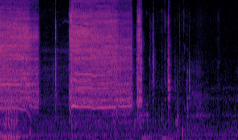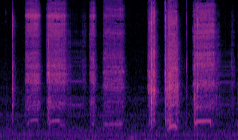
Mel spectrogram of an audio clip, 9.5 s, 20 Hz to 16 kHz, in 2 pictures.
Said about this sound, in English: So, this legendary camera is the Olympus IS-1000.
